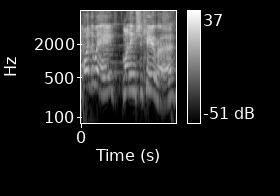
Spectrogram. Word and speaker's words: Shakira: So my name is Shakira, spout S-H-A-K-I-R-A. Yes? Nice and easy. You pass. Okay. There's no E in it. It's not S-H-E-K-I-R-A. It's pronounced Shakira.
